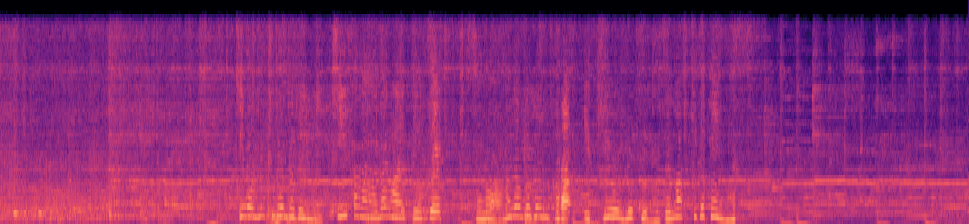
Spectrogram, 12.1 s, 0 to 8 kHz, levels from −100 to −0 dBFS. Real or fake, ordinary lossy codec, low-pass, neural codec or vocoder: fake; none; 7.2 kHz; codec, 32 kHz, 1.9 kbps, SNAC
